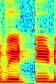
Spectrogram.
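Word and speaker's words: waited: ये डी जो साथ में आ रहा है, यहाँ पर वेटेड में भी ऐसा है, ई डी आ रहा है, इड करके प्रोनाउंस कर दिया। इस डी को ड प्रोनाउंस नहीं करेंगे, इड करके आ जाएगा ये प्रोनाउंसिएशन।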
